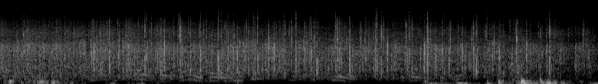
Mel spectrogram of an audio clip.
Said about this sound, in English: Let's hear it for John Bruce, ladies and gents.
